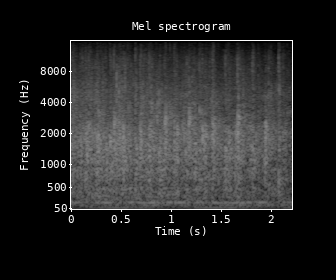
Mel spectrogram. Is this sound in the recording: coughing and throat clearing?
no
